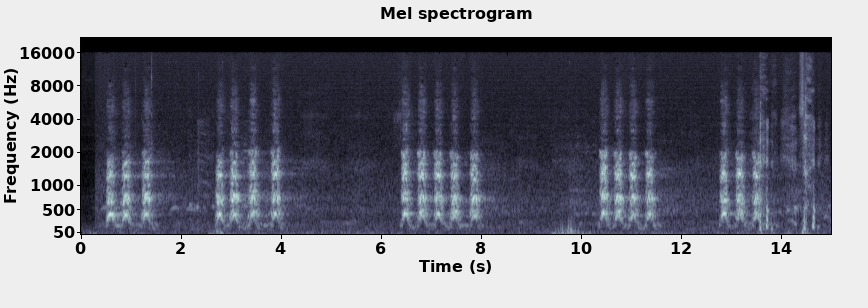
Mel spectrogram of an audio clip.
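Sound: dog barking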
